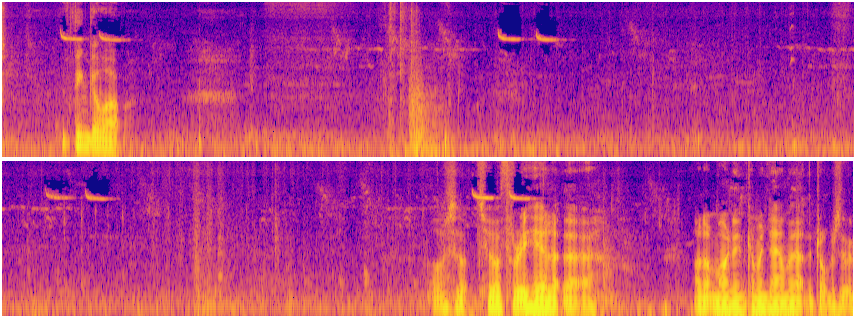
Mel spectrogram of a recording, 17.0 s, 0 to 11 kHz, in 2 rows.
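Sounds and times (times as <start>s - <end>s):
small bird chirping: 0.5s - 1.8s, 3.2s - 14.0s.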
